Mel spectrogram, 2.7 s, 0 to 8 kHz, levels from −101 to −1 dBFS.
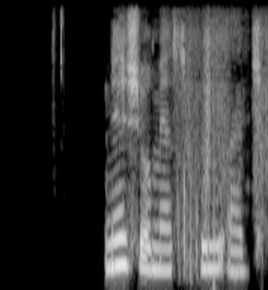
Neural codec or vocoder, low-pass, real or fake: none; 7.2 kHz; real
